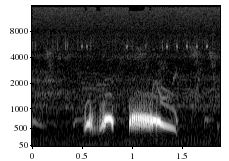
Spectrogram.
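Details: Lure call of a spotted dove for bird trapping, tarik akar type: a quick double coo followed by one long, smooth coo that slides downward.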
